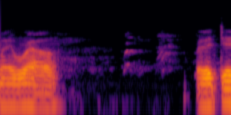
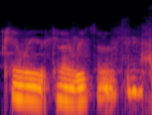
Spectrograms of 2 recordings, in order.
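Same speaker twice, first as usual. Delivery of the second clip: usual speaking voice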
